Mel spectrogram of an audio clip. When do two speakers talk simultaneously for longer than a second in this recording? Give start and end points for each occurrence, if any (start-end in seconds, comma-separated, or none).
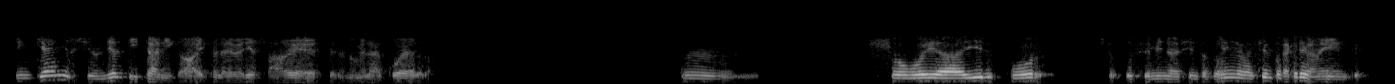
12.2-13.4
